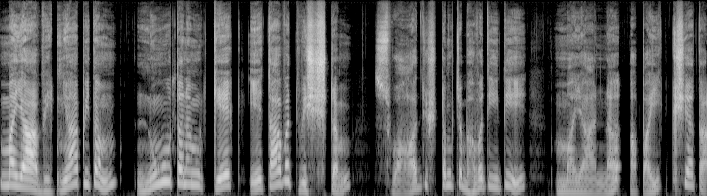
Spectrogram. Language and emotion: Sanskrit, surprised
